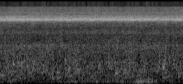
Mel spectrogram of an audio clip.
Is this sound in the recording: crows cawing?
no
